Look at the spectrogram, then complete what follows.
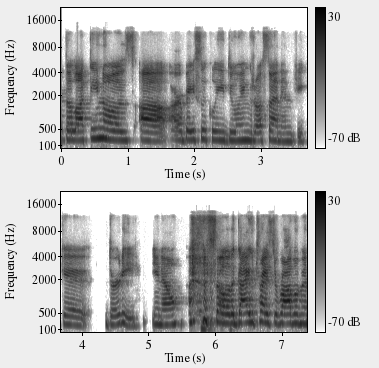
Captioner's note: laughing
